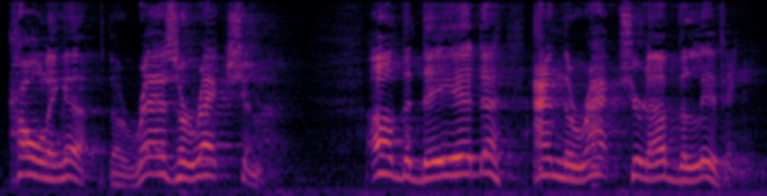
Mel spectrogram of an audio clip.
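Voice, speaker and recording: A man's voice: high voice, lively intonation, measured pace. An older man preaching a sermon in a fervent, folksy way.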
